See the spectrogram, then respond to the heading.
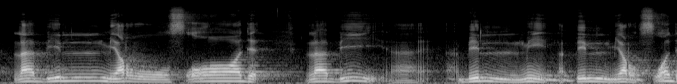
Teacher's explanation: Ada Al maka ini al-nya izhar qamariah lam trif dibaca jelas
